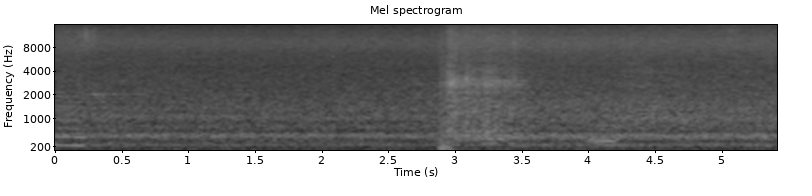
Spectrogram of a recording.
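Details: Swarming honey bees from a hive removed from under a wood pile in McAllen, Texas, producing a thick continuous buzz; a sudden thud near the middle and a passing higher whine from a nearby bee.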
